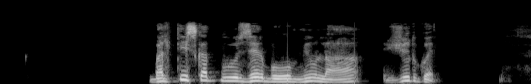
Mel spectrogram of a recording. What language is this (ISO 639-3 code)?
bft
